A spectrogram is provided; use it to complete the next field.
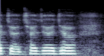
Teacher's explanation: फिर तालव्य हो गया च छ ज झ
